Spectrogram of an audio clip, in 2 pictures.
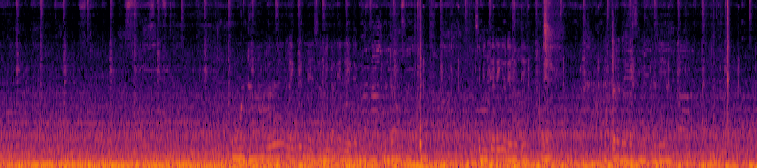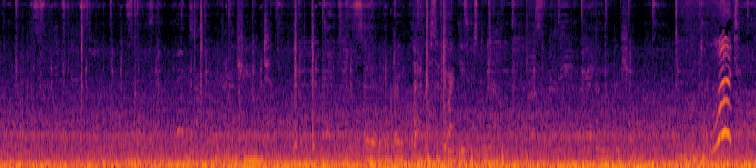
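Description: Car cabin noise while driving slowly: a steady low rumble of tyres and engine heard from inside the car, with faint voices or music underneath.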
